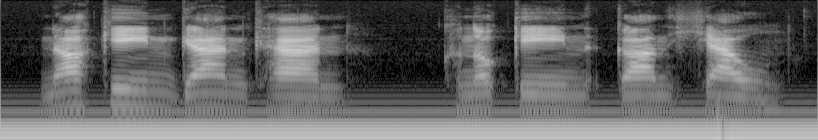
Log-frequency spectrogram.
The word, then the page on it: Cnoicín gan Cheann: Irish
